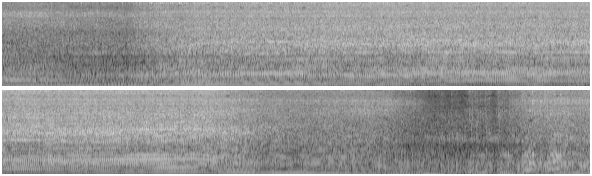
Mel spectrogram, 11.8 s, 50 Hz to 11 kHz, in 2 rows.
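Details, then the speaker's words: Echo SRM-2320T string trimmer, a heavily used curb find, off choke: it revs to a high steady scream, holds about six seconds, then drops back. It starts and runs; the owner rules out spark and suspects a worn-out carburetor. "All right, so diagnosis here, I could tell it's a start and run. To me, I don't think it has anything to do with spark. I just think the carb itself is already worn out."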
